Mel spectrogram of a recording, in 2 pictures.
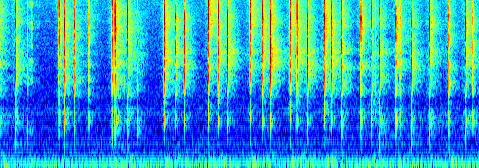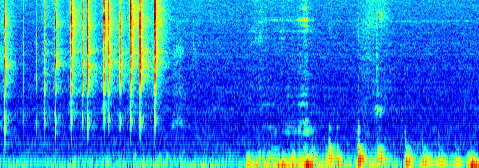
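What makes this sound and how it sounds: A single small, thin, glossy holographic cardboard football card is held in the hand and rapidly tapped and scratched on its surface with long pointed red nails. For about six and a half seconds, quick, irregular, bright, dry clicks sound over a low background hum. A louder, low, rumbling scratch then takes over until the end.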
